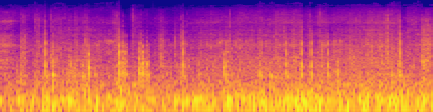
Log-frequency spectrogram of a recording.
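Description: Mountain bike descending a rough dirt trail at speed: wind buffeting the microphone over a constant clatter of short knocks and rattles from the bike and its tyres on the bumpy ground.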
